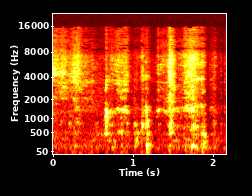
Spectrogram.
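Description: Faint rustling and scraping of a small cardboard shipping box handled and opened by hand, its flaps pulled back, in a few soft separate strokes.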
